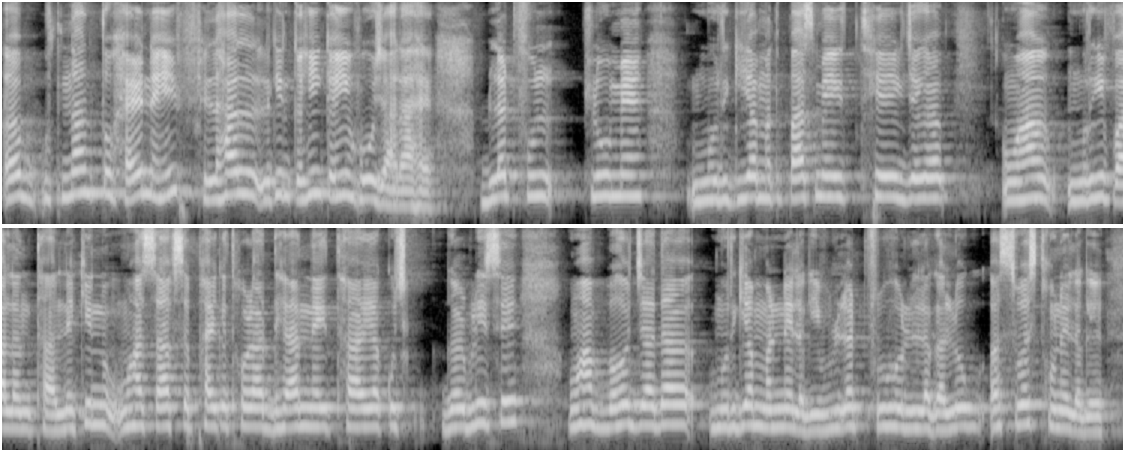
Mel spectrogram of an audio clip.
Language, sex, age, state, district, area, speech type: Hindi, female, 45-60, Uttar Pradesh, Varanasi, urban, spontaneous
